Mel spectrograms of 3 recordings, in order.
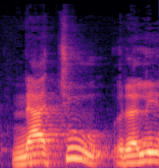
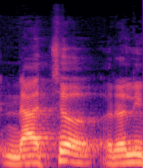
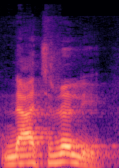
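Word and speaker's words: naturally: इसमें जो यू है उसको ऊ नहीं अ पढ़ेंगे, इसलिए इसको नेचुरली नहीं पढ़ के नेचुरली पढ़ना है। नेचुरली, और नेचर भी नहीं है, सिर्फ नैच है, नेचुरली, ऐसे इसको पढ़ेंगे, यही इसका करेक्ट प्रोनाउंसिएशन है।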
